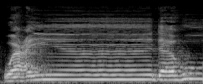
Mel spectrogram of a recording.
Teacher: Wa'indahu nun kosong jumpa dengan da. Okey, nun kosong jumpa dengan da ikhfa hakiki senyum senyumkan.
